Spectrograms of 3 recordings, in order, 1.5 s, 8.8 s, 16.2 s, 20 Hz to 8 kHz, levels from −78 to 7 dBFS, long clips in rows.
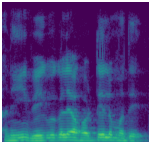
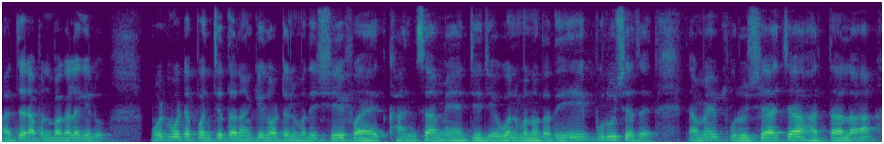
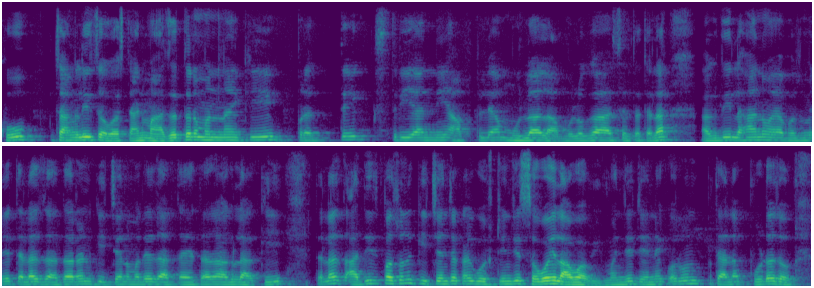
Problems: constant background noise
